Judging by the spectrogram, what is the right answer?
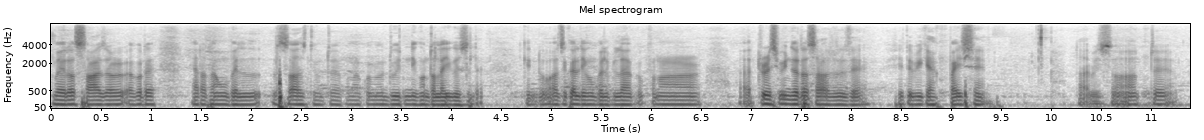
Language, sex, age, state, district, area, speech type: Assamese, male, 45-60, Assam, Darrang, rural, spontaneous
